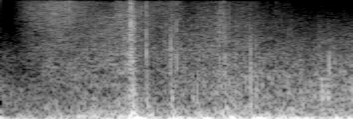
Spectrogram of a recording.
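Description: A Confringo fire spell explodes in the Hogwarts Legacy video game. It is one loud, sharp blast over a rumbling battle din.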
